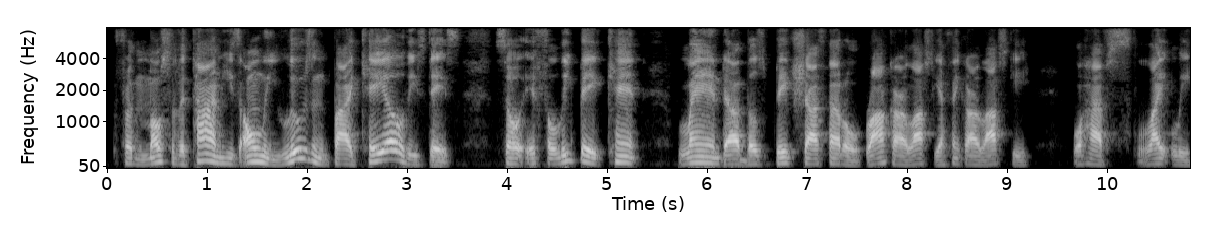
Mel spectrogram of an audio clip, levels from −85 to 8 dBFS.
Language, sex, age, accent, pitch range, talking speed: English, male, 30-49, American, 100-135 Hz, 165 wpm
